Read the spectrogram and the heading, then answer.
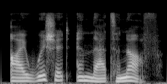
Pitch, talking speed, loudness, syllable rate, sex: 155 Hz, 215 wpm, -17 LUFS, 5.1 syllables/s, female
